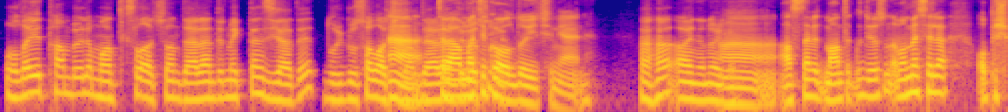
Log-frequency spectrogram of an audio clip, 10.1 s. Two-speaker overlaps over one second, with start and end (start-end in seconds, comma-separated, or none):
3.9-5.1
